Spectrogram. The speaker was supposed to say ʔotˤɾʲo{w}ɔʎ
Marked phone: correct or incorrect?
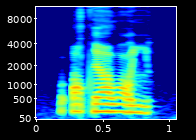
correct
